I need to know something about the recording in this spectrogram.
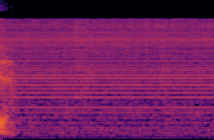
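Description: Faint, steady electrical mains hum in the recording, after a man's last spoken syllable trails off at the very start.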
